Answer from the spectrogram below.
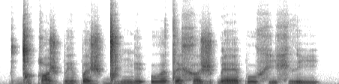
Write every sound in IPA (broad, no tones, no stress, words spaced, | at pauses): ɡ͡ǀʊqɒʒpɪ pɜʒɡ͡ǀiŋɪ ʔuə̯tɛxʌʒɓɛ puxixði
